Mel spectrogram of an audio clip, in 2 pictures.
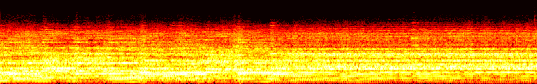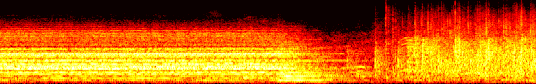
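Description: A large mixed church choir singing the end of a gospel song, holding a long final chord that cuts off about eight seconds in. Applause breaks out about a second later.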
